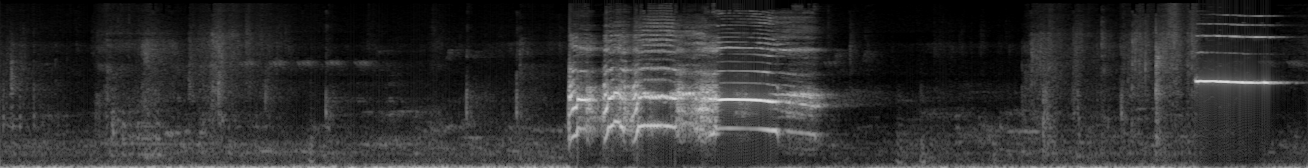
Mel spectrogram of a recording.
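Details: Crowing bantam rooster: one powerful crow of nearly two seconds, rough at the start and then held and slightly falling. A thin, high, steady whistle-like call follows near the end, with soft background noise throughout.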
